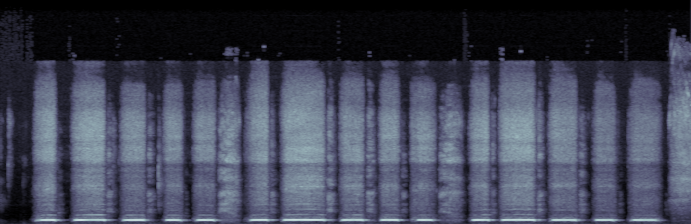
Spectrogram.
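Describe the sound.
A wooden bird call imitates a common wood pigeon (Columba palumbus): breathy, hollow cooing notes blown in three phrases of about five, steady in rhythm, with no talking.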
